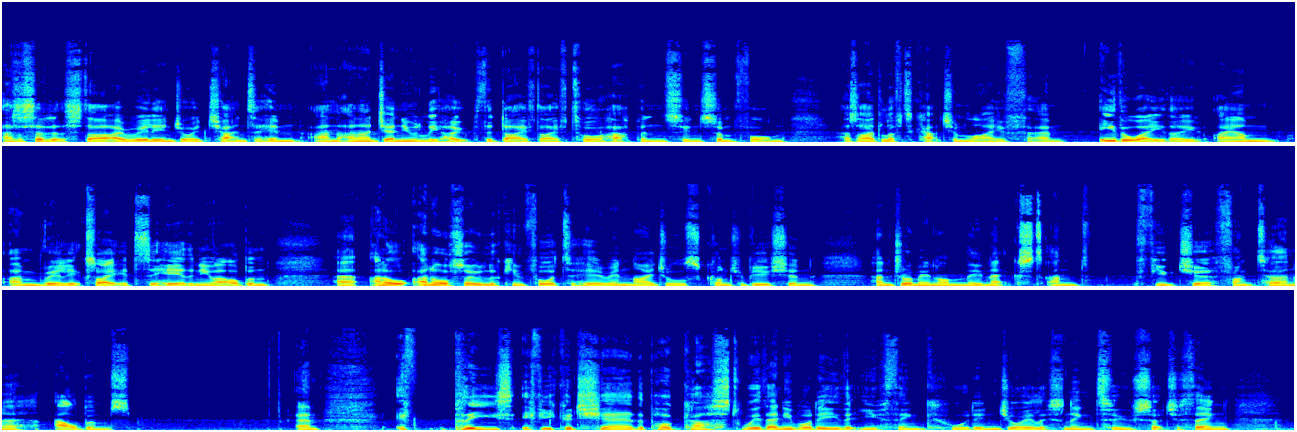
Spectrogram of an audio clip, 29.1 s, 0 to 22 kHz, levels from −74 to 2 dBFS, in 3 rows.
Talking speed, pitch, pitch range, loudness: 180 wpm, 110 Hz, 100-115 Hz, -25 LUFS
